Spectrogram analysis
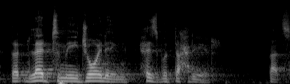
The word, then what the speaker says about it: Hizb ut-Tahrir: And that was the ideological Islamist conversation that led to me joining Hizb ut-Tahrir. That's how you pronounce it.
